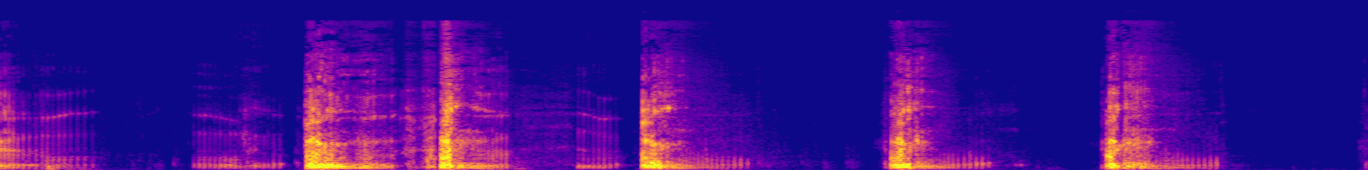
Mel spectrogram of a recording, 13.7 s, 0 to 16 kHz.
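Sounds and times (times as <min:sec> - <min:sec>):
lion giving gravelly roars: 0:00.0 - 0:01.0, 0:01.9 - 0:07.7, 0:08.8 - 0:10.1, 0:11.0 - 0:12.3.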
